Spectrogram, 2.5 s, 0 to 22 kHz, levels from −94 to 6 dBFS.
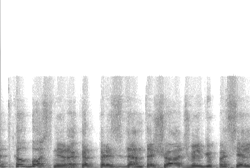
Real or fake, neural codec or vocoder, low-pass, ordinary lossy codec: real; none; 10.8 kHz; Opus, 16 kbps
